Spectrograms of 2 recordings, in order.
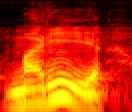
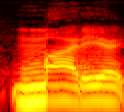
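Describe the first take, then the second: First: The stress is on the second syllable. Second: The stress is on the first syllable. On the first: It is used only for the Virgin Mary. "так как на второй – Мария" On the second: It names Mary of Egypt. "Ударение на первый слог"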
